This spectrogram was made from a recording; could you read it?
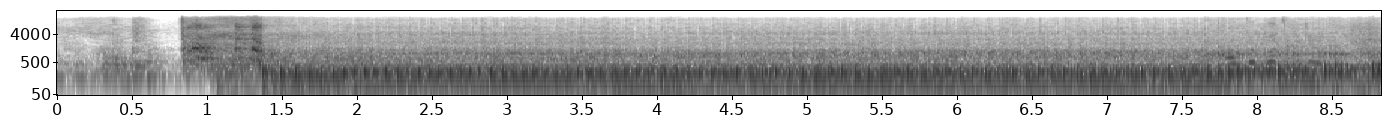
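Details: Royal Enfield Classic 350 BS6 at the service agency: cranks briefly, then catches into an even, steady single-cylinder thump with no misses; normal start and idle.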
